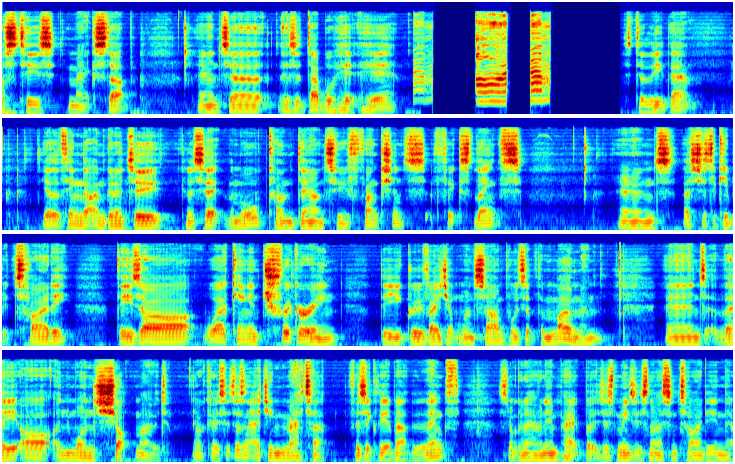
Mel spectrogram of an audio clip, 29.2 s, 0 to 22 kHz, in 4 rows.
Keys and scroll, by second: 7.6 g, 7.7 g, 7.8 g, 13.3 g, 13.4 g.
